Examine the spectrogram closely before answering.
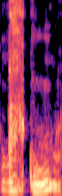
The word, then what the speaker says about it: ArgoN: acoustique, mais ce soir avec toi Argon, on prononce comment ? Argon.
